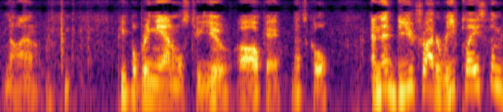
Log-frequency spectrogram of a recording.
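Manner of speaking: ordinary talk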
